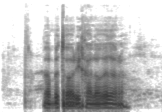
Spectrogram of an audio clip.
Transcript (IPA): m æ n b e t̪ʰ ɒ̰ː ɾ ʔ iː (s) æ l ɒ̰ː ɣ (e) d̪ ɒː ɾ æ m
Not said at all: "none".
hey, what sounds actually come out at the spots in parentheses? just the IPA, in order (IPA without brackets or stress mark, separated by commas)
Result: x, e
